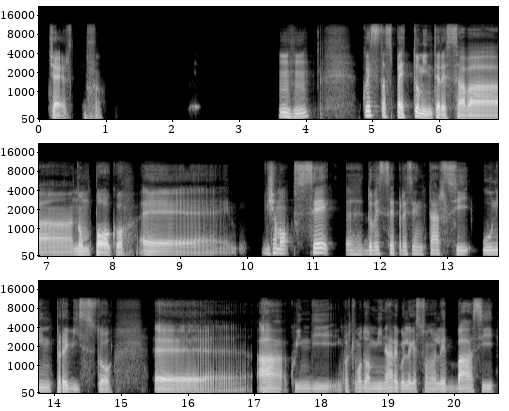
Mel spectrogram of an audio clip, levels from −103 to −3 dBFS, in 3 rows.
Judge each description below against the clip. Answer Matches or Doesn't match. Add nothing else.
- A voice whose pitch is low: Matches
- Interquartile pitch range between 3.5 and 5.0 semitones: Matches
